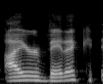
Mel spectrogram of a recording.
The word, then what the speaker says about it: Ayurvedic: Could you explain to me what Ayurvedic is? If I'm saying that right? – You are.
